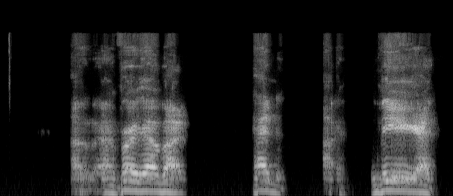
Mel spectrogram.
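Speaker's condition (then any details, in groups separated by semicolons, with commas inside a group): ALS/MND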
